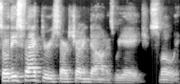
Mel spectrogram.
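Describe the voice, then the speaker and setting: A man's dark, mellow voice in an American accent, with lively intonation at a moderate pace. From US (emigrated from Kyiv at age 7). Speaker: water company founder, deuterium researcher. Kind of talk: interview conversation. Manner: casual, with many fillers.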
